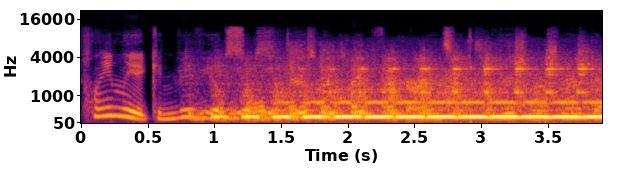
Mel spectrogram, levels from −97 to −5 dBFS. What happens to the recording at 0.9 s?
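A low howl around 300 Hz swells over the speech, pulsing roughly five times a second and peaking about 11 dB above it. This feedback howl runs from 0.78 s to the end: a microphone re-captures a nearby loudspeaker on the same call, gaining level each trip.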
